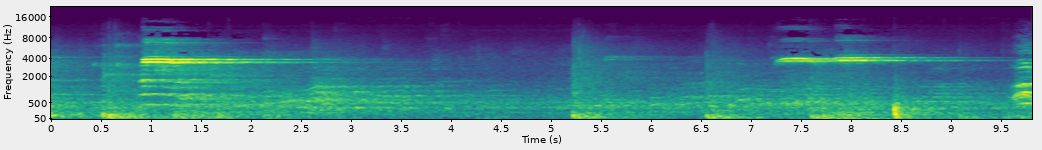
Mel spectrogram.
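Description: A referee's whistle blows sharply in a large echoing hall.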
